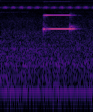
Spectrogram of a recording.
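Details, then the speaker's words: UPS fitted with a new battery, mains plug pulled to test backup: single clean high-pitched beep about half a second long over a quiet room, the normal on-battery alert. "Coba kita cabut dulu arus listriknya. Saya cabut ya. Oke."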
